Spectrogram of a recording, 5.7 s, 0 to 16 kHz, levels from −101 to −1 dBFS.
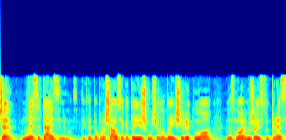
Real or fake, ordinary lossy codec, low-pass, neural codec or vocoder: real; MP3, 48 kbps; 7.2 kHz; none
